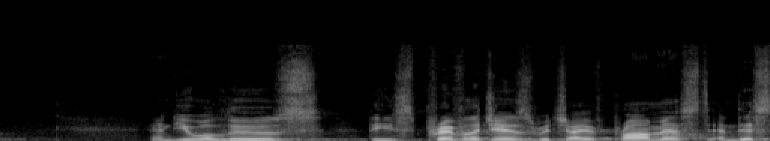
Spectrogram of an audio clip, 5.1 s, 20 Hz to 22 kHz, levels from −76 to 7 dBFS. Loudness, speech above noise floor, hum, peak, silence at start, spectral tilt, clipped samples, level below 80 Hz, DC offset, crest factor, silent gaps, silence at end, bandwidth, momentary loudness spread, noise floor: -23 LUFS; 35 dB; none; -4 dBFS; 1 s; -5 dB/octave; under 0.1%; -68 dBFS; under 0.1%; 20 dB; none; 0 s; 15 kHz; 15 LU; -58 dBFS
